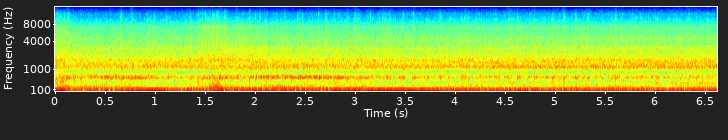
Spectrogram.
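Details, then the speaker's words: 1997 Polaris Indy 500 snowmobile, revived after sitting outdoors: it fires and runs okay with a busy, steady two-stroke idle that sits too high and never settles, so the idle needs adjusting down. High idle speed. "it seemed to run okay it's seemed like it's uh idling too fast I'll have to adjust the idle on it a little bit"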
